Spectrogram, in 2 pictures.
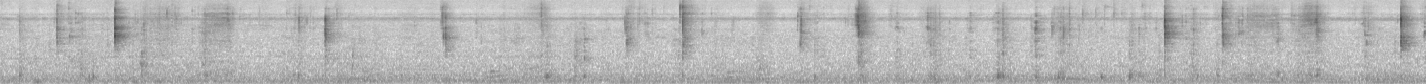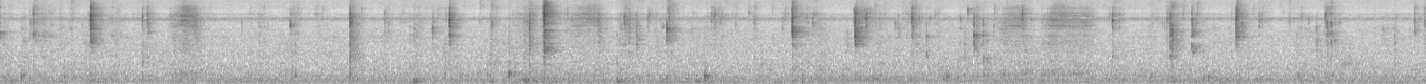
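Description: Close-up eating sounds: chewing with wet mouth smacks and clicks as rice and fish curry are eaten by hand, in irregular sharp clicks about one to two a second over a faint steady high hiss.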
